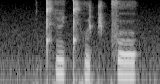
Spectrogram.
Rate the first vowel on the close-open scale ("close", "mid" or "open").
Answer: close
